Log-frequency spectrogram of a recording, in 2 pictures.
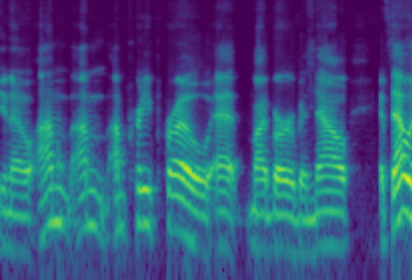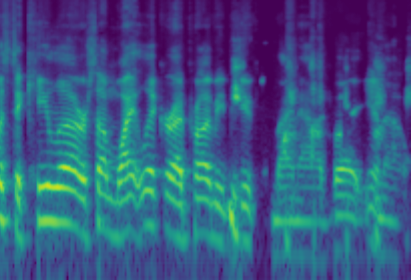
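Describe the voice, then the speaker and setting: A man with very wide pitch swings in a strong Southern US accent. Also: moderate pace, hardly any pauses. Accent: very deep Southern. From US South. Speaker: musician. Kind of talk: casual chat. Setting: live stream. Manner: slurred enunciation.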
